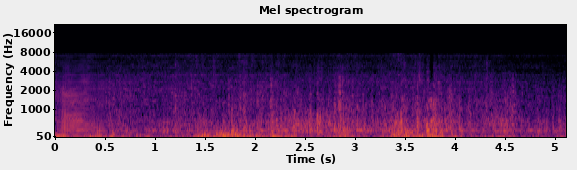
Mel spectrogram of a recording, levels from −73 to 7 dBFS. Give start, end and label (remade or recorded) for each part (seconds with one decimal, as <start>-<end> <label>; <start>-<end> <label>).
0.0-0.5 remade; 0.5-5.1 recorded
